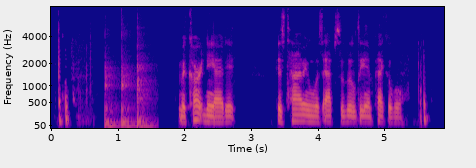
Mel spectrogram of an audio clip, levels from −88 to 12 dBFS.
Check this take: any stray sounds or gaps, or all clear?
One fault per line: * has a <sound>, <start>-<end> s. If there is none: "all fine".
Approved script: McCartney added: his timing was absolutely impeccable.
* has a thud, 0.8-1.6 s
